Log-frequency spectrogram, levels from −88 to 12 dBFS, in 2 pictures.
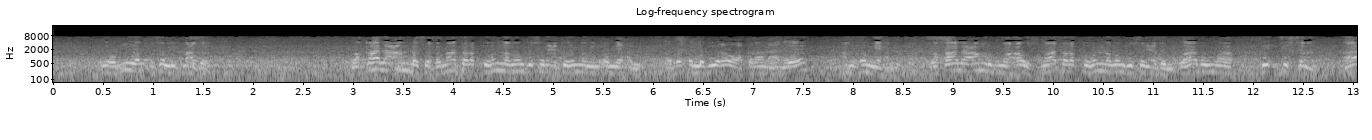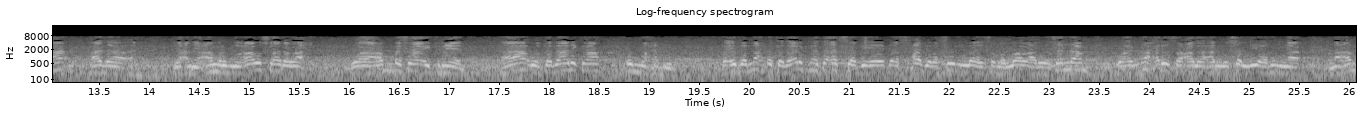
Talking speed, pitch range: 130 wpm, 195-255 Hz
